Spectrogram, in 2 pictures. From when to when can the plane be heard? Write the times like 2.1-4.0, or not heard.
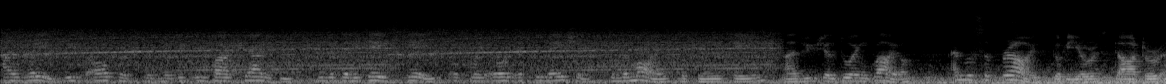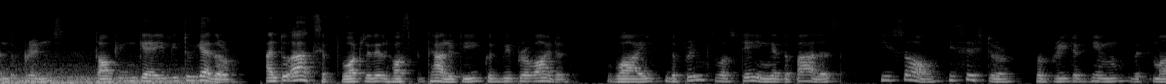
0.0-13.9.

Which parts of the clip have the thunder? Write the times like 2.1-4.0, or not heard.
not heard.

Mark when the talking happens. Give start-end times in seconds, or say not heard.
0.0-23.2.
